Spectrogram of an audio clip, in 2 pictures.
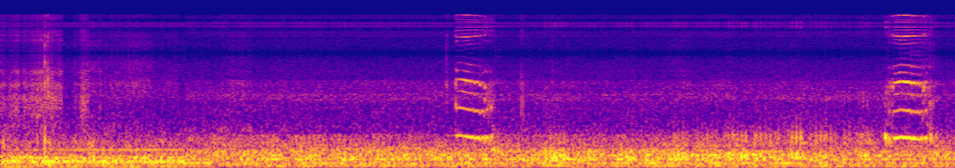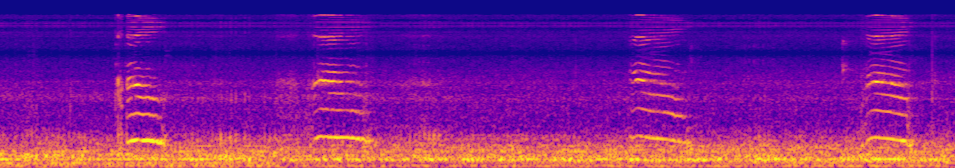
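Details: Kitten found at a workplace and carried home in a toolbox, meowing during its first bath: thin, high meows sliding downward in pitch, repeated every one to two seconds over a steady low background rumble.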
